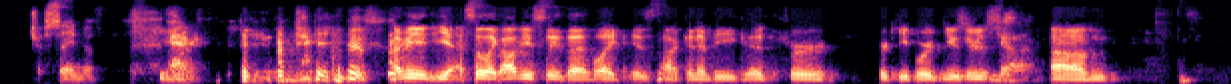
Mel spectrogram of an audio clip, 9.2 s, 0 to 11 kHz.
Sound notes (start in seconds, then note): 1.8 laughter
